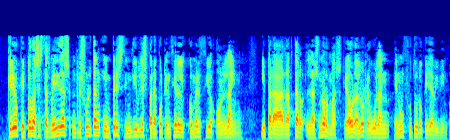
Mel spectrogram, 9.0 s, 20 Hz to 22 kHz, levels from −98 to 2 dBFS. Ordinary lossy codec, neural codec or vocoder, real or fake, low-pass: none; none; real; none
